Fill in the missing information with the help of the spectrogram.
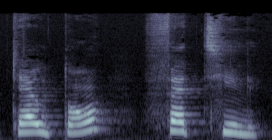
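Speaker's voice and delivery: "Quel temps fait-il" said slowly, syllable by syllable; slow French model. Shown as a demonstration. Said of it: "esse T no final se junta com I". ("Quel temps fait-il" bem devagar, pausado)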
